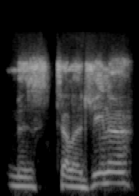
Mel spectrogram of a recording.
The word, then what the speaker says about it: Telegina: So with that said, petitioner, Ms. Telegina, do I pronounce it? Exactly, Honor. That's correct.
